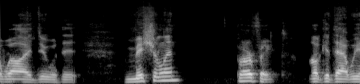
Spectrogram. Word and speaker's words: Michelen: we're missing how well I deal with it Michelin perfect okay get that we have Oscar Mission Jeff I've butchered his last name so many times he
